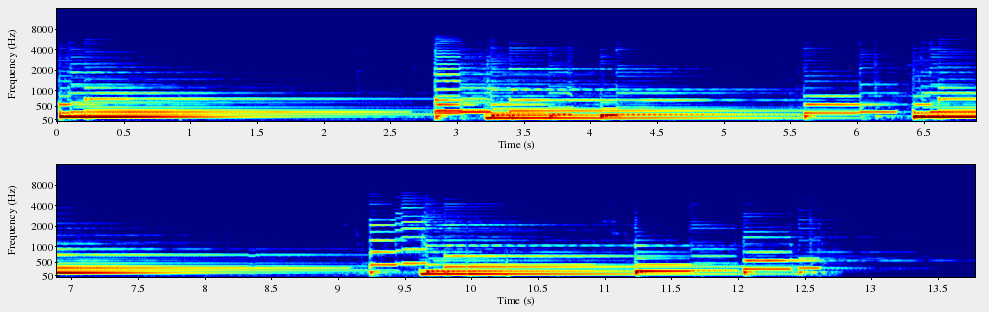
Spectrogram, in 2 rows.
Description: Acoustic Guitar Loop Wet 75 BPM D# Min; Melodics; Cymatics; Eternity Sample Pack; Guitars - Acoustic

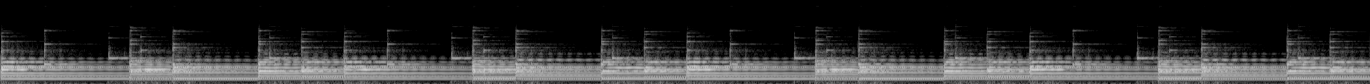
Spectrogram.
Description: Melody Loop - 140 BPM G# Maj, Hip Hop; Cymatics - 9God Hip Hop Sample Pack

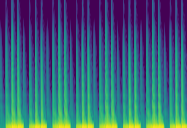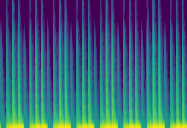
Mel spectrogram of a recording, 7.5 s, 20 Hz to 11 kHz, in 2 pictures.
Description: Bass Loop D 128, Melodic Techno; Fare; Ghosthack; AC2024 - Day 12 - Melodic Techno

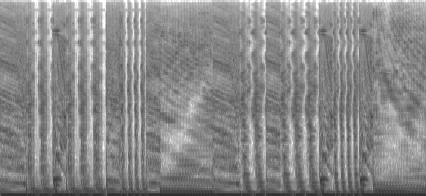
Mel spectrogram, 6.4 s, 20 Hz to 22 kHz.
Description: Bass Loop F Bass Gun, Dubstep, 150bpm; Ghosthack; Dubstep Sound Arsenal

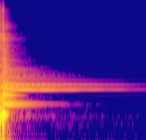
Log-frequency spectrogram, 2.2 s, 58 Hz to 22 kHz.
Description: Maple Brush Flam, Snares; Drums; Ghosthack - Free Snares 2023

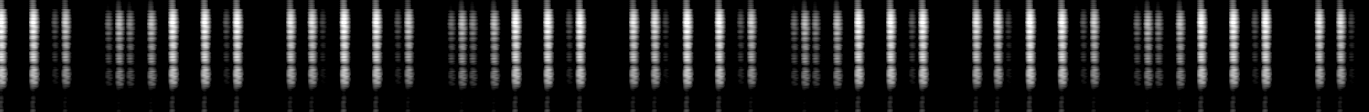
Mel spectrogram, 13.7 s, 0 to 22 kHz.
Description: Drum Loop - 140 BPM Hihat; Loop Stems; Cymatics; Mystery Pack Vol 4; Birmingham

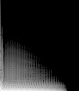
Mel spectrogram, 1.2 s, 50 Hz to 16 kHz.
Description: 808 D#; Cymatics; Oracle Sample Pack; 808s

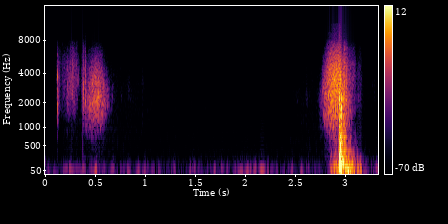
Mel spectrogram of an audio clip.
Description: Swish Broom Hit, Vintage Cartoon

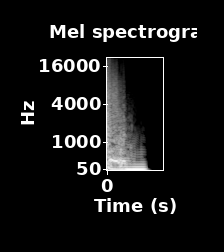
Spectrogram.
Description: kick oneshot monster F; GhostHack

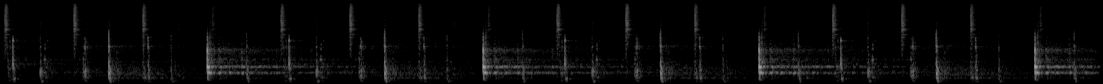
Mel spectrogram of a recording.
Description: Percussion Loop, 87 BPM; Summer; Percussion Loops

